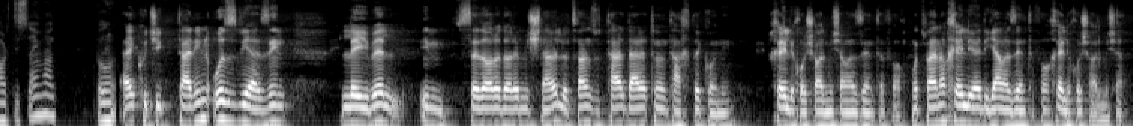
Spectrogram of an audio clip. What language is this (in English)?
Persian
